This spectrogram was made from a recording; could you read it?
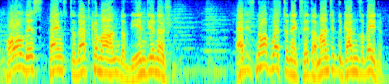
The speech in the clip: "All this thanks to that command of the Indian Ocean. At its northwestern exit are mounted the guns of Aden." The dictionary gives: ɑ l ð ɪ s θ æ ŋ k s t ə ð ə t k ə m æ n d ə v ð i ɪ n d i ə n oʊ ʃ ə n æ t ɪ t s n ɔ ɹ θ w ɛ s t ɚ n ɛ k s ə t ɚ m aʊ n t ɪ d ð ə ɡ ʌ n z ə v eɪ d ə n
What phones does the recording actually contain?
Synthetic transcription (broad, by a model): ɑ l ð ɪ s θ æ ŋ k s t ə ð ə t k ə m æ n d ə v ð i ɪ n d i ə n oʊ ʃ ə n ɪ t ɪ t s n ɔ ɹ θ w ɛ s t ɚ n ɛ k s ə t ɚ m aʊ n t ɪ d ð ə ɡ ʌ n z ə v eɪ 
